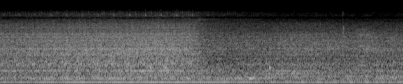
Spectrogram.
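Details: Toyota/Lexus 3UZ-FE V8, engine still hot, after replacing idler and tensioner bearings and refitting the belt; steady smooth idle with only a faint hiss, most of the whine gone.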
